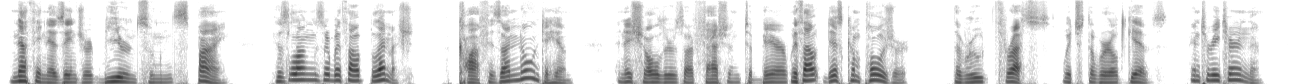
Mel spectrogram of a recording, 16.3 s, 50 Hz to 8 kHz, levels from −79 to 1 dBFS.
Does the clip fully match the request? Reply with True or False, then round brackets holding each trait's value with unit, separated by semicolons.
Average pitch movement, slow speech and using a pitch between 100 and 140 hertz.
False (6.3 semitones; 130 wpm; 135 Hz)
